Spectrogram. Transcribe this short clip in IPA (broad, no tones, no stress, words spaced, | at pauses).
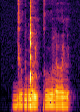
ɡʲuɡŋ͡ǃɯlʲ kulɤlʲ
